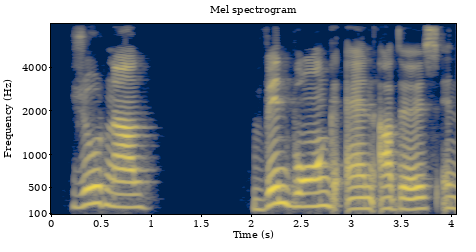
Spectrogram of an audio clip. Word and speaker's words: journal: L, in journal, journal.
